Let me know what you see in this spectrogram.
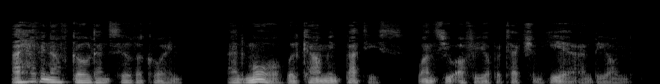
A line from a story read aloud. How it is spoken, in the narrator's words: she said, her voice almost like a whisper from a lover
